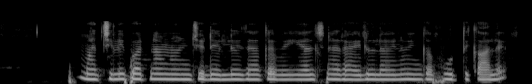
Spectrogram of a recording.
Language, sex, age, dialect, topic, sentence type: Telugu, female, 25-30, Telangana, banking, statement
